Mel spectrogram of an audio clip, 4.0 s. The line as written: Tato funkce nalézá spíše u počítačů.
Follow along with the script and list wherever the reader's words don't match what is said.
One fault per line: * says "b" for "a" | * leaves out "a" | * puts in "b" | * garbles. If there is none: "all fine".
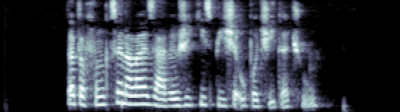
* puts in "využití"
